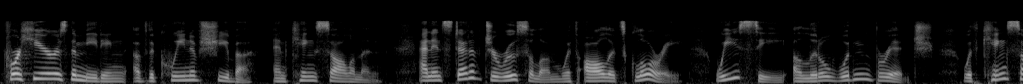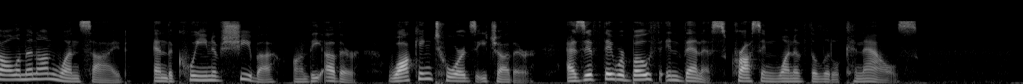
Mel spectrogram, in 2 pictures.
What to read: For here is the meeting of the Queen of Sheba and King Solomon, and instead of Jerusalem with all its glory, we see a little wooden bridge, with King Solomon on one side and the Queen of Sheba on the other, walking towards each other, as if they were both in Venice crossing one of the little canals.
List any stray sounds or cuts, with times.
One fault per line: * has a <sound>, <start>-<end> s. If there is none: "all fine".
all fine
